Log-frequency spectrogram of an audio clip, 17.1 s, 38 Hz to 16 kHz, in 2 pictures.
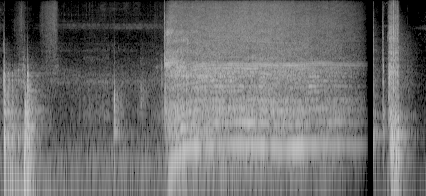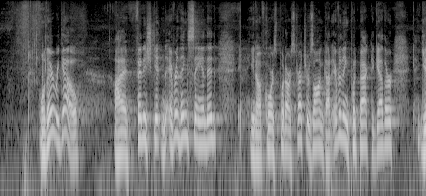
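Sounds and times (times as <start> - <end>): orbital sander running: 3.3 - 7.4.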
